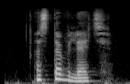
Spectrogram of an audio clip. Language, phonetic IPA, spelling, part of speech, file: Russian, [ɐstɐˈvlʲætʲ], оставлять, verb, Ru-оставлять.ogg
- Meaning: 1. to leave, to leave alone 2. to abandon 3. to give up 4. to drop, to stop 5. to keep, to reserve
